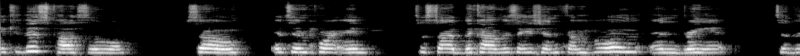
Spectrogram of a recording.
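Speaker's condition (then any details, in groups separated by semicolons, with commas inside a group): Cerebral palsy; uses wheelchair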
